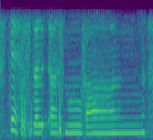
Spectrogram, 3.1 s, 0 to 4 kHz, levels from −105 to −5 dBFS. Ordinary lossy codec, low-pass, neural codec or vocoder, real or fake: none; 3.6 kHz; none; real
